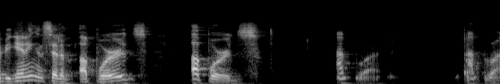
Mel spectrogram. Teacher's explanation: the stress is at the very beginning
